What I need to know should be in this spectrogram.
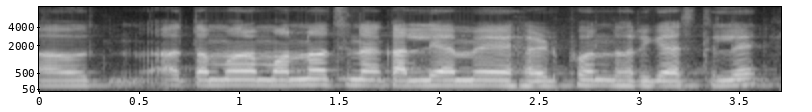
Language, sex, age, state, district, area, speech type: Odia, male, 18-30, Odisha, Ganjam, urban, spontaneous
